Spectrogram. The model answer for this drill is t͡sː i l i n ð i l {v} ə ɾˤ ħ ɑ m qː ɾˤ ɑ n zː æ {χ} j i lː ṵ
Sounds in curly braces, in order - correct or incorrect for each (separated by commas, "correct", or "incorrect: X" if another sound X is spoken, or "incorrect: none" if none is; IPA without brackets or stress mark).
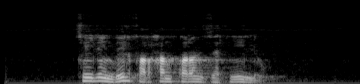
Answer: incorrect: f, incorrect: θ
